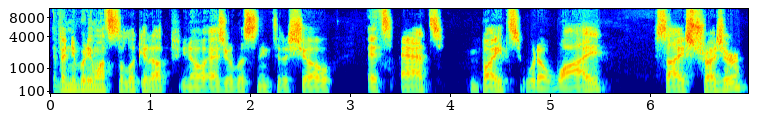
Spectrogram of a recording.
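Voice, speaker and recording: A man hosting a podcast, conducting a casual interview in a halting, conversational manner. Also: mid-range voice, no room sound, clean studio sound.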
